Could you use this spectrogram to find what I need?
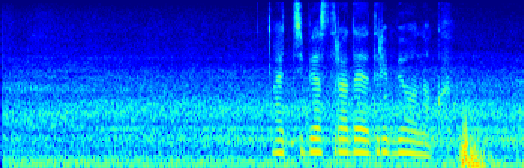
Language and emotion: Russian, angry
